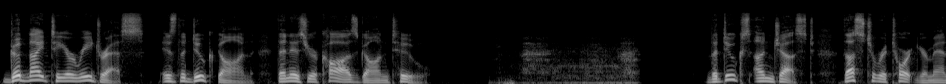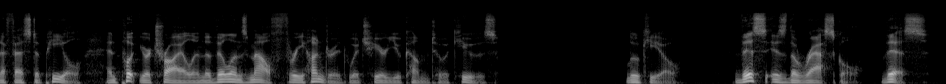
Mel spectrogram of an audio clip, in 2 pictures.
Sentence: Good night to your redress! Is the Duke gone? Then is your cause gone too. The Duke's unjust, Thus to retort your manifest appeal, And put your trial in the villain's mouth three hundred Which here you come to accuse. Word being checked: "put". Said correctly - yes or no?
yes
